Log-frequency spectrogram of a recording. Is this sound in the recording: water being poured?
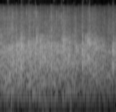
no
